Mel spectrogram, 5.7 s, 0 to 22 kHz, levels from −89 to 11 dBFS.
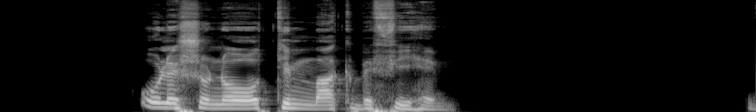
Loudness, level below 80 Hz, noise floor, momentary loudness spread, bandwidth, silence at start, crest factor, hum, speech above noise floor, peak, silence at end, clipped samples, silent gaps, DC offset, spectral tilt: -16 LUFS; -30 dBFS; under -90 dBFS; 8 LU; over 20 kHz; 1.05 s; 18 dB; none; over 75 dB; -2 dBFS; 0 s; under 0.1%; 3.56-5.56 s; under 0.1%; -5 dB/octave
